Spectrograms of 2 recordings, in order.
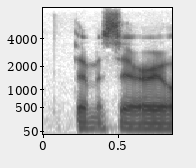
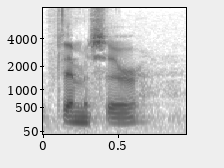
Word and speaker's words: Themyscira: It's uh, it's got the Greek reference Themyscira, or I'm pronouncing it wrong. Yeah, no, you're right. Though. Themyscira.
